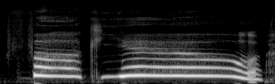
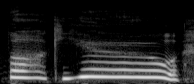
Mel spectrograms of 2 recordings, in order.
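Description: First: Very high, very loud crying shout; scream to the universe. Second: High, loud mock scream of fury; a wild animal's yelled curse; retold scream. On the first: Retold or imitated. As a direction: scream it skyward with everything. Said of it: "I was just screaming to the universe". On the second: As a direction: let the rage rip upward. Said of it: "was screaming".

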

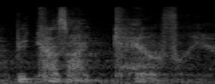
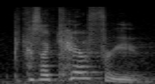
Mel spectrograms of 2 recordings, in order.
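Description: First: Hushed, voiceless whisper. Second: Said in the usual way. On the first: Acted. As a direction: whisper it tenderly. Whispered then repeated aloud.

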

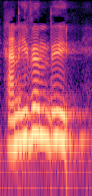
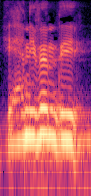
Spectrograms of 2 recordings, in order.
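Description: The two takes are said the same way.

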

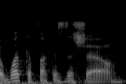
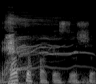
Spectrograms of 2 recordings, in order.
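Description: First: Said in the usual way. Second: Pitched way up, baffled; mock baffled squeal. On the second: Shown as a demonstration. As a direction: repeat it high and incredulous. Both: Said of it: "Good question".

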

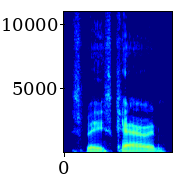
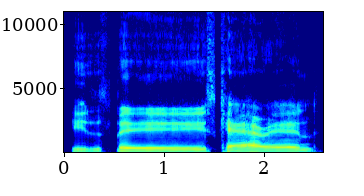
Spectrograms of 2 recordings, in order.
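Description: First: Said in the usual way. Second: Drawn out, slow punchline; slow emphatic delivery. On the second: Shown as a demonstration. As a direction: land the joke slowly. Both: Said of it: "Bet you weren't ready for that".

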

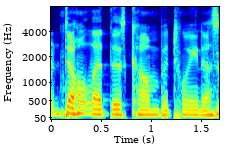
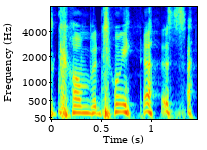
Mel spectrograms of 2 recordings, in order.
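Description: First: Said in the usual way. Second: "between" lifted higher and slowed; milk the word "between"; pun leaned on. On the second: Retold or imitated. Repeating the pun to his girlfriend, "between" drawn out and higher.

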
